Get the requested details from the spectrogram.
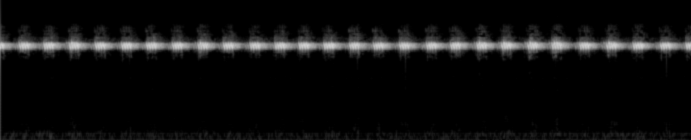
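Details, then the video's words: Steady chirping of a two-spotted cricket, recorded clear and loud to drive off rats: high, ringing pulses repeated almost four times a second with an even beat, in silence. "Suara Jangkrik Kalung Jernih"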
